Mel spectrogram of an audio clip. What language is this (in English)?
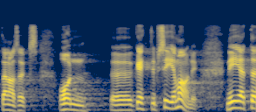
Estonian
